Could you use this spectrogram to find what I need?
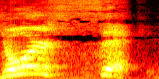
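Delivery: exclaiming. Leslie answers Paul's repeated begging; exclaimed. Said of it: "exclaimed Leslie".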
